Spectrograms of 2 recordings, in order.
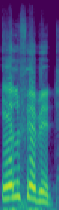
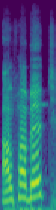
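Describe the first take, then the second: First: The first vowel is an 'e' sound. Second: The first vowel is an open 'a' sound. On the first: The speaker calls it wrong. "এলফাবেট না, এ, এ বলতে কোনো কথা নাই" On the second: The speaker calls it right. "এটা দুইটা pronunciation আছে"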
